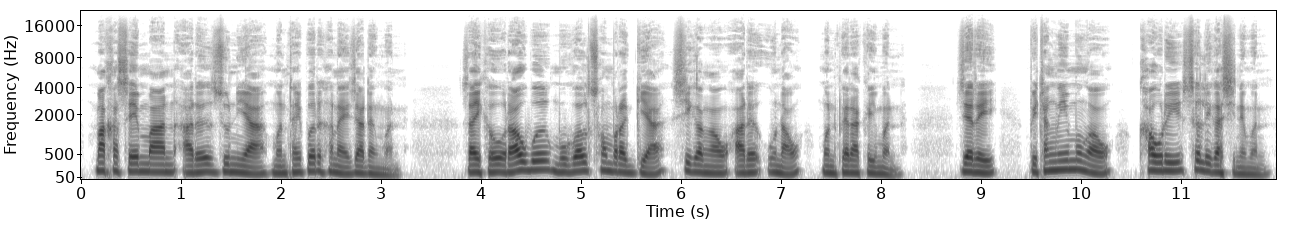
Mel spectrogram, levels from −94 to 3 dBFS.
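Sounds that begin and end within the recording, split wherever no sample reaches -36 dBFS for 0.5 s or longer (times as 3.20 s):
3.84–8.15 s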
